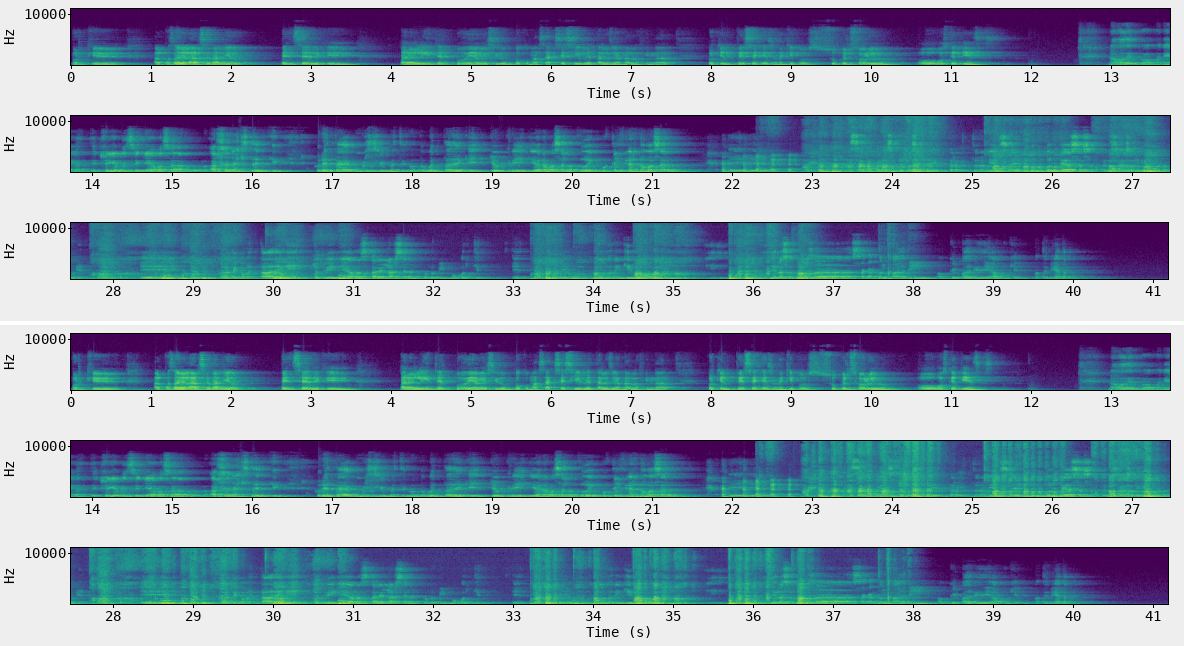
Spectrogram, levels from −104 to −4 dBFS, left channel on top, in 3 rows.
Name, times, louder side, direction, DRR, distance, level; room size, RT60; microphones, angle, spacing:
voice 1, 0.0-2.2 2.6-3.6 4.1-7.5 8.0-11.5 21.7-23.2, right 2 dB, 40° right, 6 dB, 0.6 m, -26 dB
voice 2, 12.6-21.3 21.9-22.5 23.4-27.6 28.3-28.9 29.3-32.6 33.0-33.1 33.5-35.8 36.1-39.9, equal, 30° left, 0 dB, 2.1 m, -28 dB
sound 1, 22.3-22.5 22.8-24.6 25.1-26.2 26.5-27.4 27.7-29.6 29.9-31.0 33.2-34.1 34.5-35.3 35.7-36.7 37.5-38.0, right 2 dB, 75° right, 1.2 m, -24 dB
12.5 x 4.4 x 5.8 m, 0.95 s
head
